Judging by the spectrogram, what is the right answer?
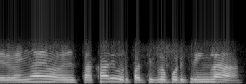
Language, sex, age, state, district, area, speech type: Tamil, female, 18-30, Tamil Nadu, Kallakurichi, rural, conversation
